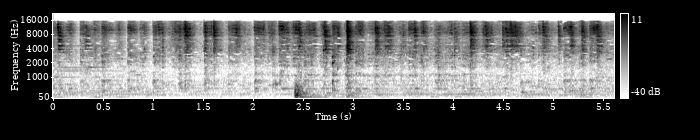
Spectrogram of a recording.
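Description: Wire whisk beating a thin barbecue sauce in a stainless steel bowl: a fast, continuous run of scraping, clinking strokes against the metal, with one low bump about two and a half seconds in.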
